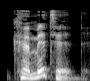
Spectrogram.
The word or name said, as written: committed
